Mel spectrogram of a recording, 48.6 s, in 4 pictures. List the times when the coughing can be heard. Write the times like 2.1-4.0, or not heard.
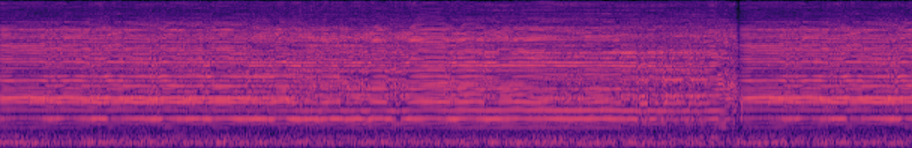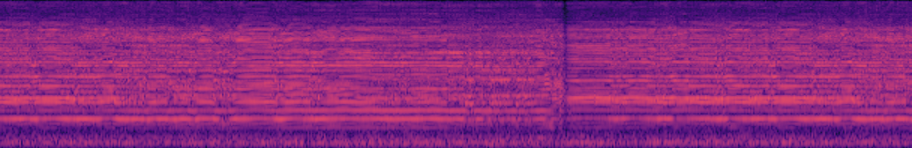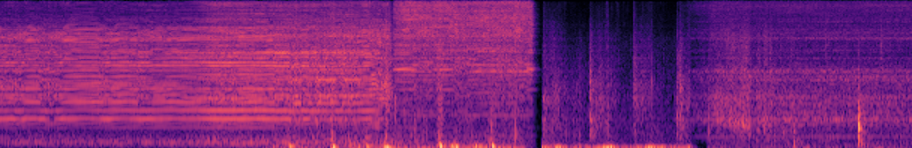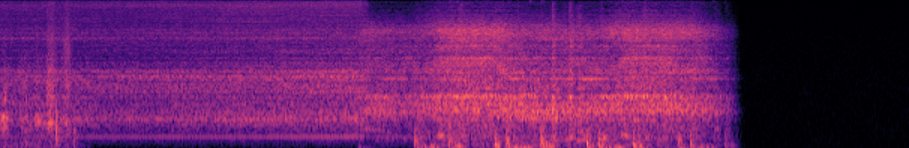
not heard.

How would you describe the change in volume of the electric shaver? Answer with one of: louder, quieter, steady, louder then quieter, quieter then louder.
steady.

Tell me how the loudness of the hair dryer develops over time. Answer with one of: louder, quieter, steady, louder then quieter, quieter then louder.
louder.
